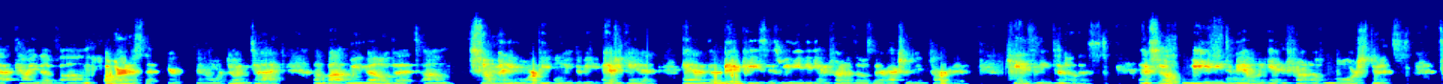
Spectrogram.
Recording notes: The audio quality of this episode was not up to our usual standard. Despite the frustration/disturbance with the audio I still felt it was worth publishing this amazing conversation.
